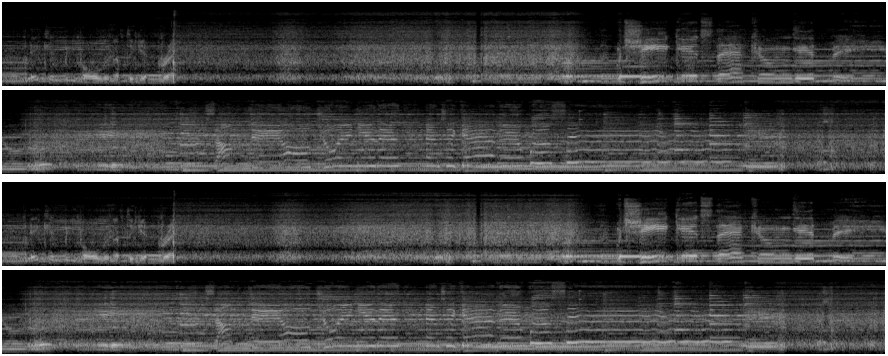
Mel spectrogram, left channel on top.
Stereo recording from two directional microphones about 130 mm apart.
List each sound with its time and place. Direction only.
4.4 s music: 25° right (ahead or behind)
